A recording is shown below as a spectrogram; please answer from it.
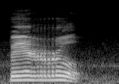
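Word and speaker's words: perro: Double R को ये pronounce करते हैं पेर्रो, पेर्रो। आर को खींचते हैं, रर, रर, ऐसे।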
